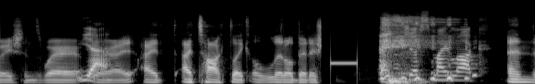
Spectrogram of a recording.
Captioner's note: beep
